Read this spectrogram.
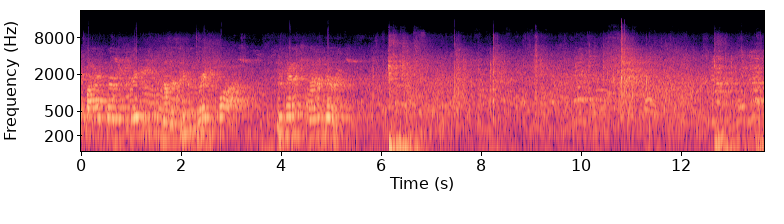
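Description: Hockey skates scrape across ice.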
